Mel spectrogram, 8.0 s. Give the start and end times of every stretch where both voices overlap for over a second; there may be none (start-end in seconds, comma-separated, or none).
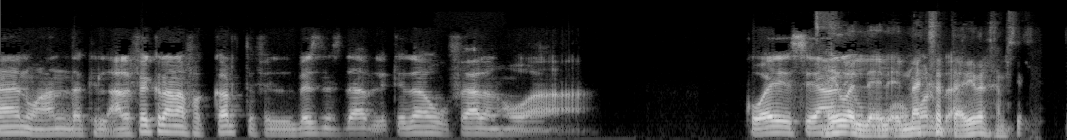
6.2-7.4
